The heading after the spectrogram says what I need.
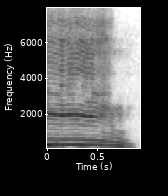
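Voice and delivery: high, drawn-out catchphrase cry; catchphrase call. Pretend. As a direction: stretch it out high like a jingle. Echoes the show's catchphrase.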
